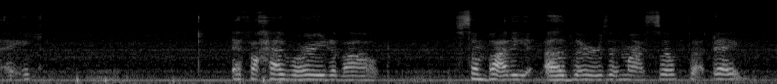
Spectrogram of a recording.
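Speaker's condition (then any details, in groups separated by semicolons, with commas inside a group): Cerebral palsy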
